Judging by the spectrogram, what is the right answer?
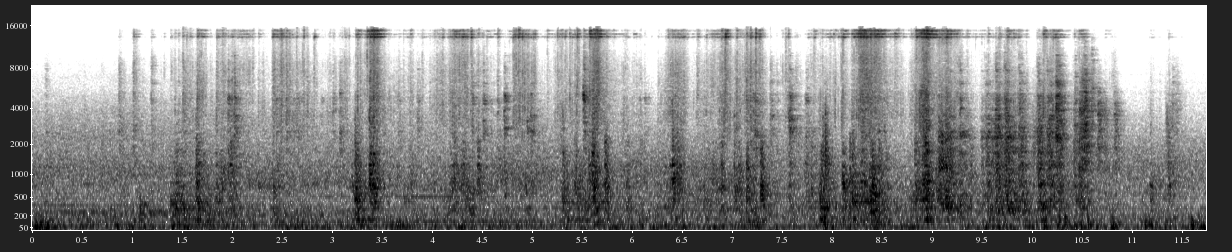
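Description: Irregular clanks and knocks of a steel tie-down chain and wooden cribbing blocks being handled, over a steady low hum.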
